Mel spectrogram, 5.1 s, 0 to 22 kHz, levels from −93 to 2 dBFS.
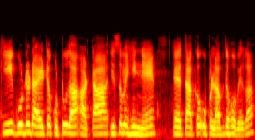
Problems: background sounds at intervals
